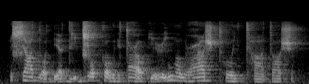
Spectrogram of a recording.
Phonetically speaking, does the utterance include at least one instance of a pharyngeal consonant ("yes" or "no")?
yes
